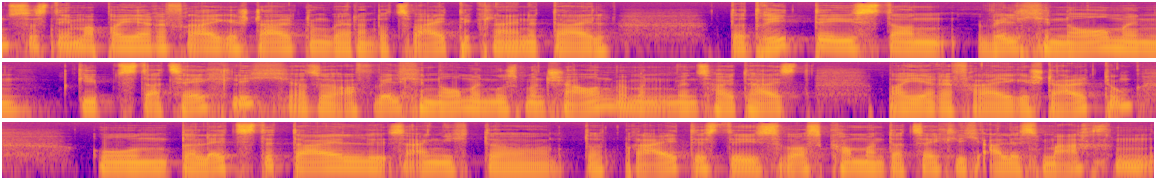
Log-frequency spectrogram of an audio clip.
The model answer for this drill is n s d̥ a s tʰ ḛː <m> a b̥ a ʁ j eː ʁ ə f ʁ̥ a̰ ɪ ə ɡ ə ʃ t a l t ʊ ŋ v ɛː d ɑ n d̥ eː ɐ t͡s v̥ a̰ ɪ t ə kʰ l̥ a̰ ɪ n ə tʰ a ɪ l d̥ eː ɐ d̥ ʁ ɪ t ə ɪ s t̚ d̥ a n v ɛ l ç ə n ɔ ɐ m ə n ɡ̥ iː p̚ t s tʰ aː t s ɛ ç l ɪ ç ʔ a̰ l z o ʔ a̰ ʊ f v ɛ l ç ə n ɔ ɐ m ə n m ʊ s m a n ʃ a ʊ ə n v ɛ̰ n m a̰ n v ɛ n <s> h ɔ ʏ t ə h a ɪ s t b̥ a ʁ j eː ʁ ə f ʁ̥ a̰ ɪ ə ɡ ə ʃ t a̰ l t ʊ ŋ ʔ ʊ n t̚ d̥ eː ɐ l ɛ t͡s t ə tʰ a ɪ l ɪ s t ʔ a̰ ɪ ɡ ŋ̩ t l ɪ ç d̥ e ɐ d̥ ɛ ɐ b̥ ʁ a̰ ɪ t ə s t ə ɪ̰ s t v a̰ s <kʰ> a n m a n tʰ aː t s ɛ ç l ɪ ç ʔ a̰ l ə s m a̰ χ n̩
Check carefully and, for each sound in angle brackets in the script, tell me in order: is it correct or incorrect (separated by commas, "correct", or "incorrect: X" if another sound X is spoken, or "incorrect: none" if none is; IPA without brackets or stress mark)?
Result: correct, correct, correct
